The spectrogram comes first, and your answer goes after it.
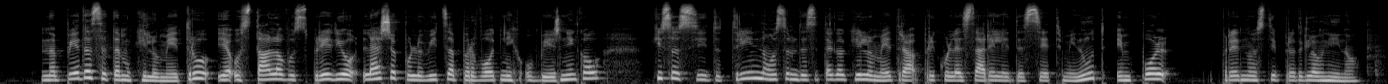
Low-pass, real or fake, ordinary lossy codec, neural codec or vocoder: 19.8 kHz; real; none; none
